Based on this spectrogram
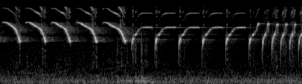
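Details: Canary training song: a series of sweeping downslurred whistles, then quicker clipped notes that speed into a rapid stutter near the end.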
